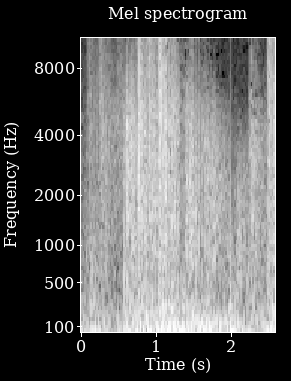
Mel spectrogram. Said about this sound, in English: This quickly turned into a good old, honest-to-God, pitched naval battle. Steam-fired engines belch smoke as the fleets blast volley after volley of cannonade.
